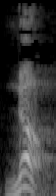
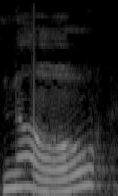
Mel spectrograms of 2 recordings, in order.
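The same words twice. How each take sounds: First: Short, loud, firm no; emphatic no. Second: Half-hearted no. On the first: Refusing a beggar and meaning it, emphatic. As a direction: say no like you really mean it. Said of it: "Say no like you do mean it". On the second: Refusing a beggar without meaning it, half-hearted. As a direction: say no like you don't mean it. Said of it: "like you don't mean it". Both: Shown as a demonstration.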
